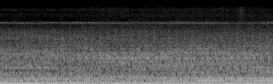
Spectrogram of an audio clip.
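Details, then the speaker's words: 2002 Kia Visto with unstable, rising rpm: after revving, the engine drones at a constant raised speed and never drops back to idle, rising again right after the AC is switched off. High idle from a faulty or dirty idle speed control valve. "Nah bunyi mesin itu tidak turun idle tidak"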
